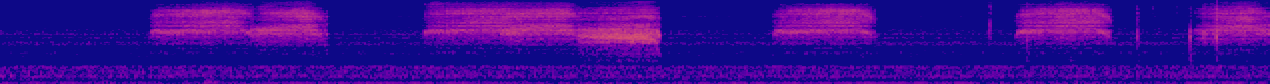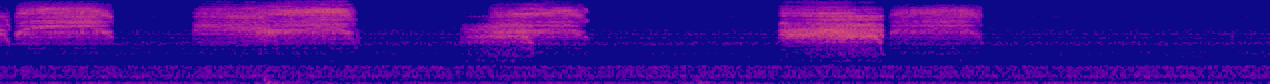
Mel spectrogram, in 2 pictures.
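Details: Nest-box barn owl young, wild birds, hiss for food from their feeding mother. Around a dozen breathy, snore-like bursts come in quick pairs and singles throughout, backed by a low droning hum.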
